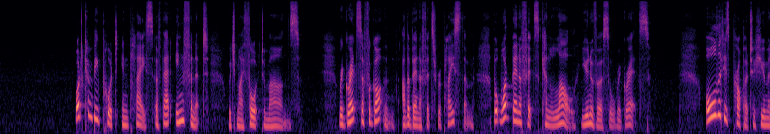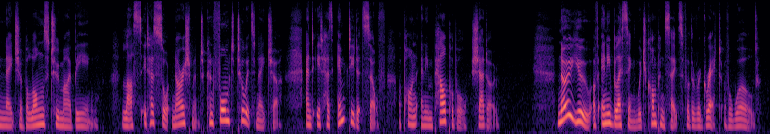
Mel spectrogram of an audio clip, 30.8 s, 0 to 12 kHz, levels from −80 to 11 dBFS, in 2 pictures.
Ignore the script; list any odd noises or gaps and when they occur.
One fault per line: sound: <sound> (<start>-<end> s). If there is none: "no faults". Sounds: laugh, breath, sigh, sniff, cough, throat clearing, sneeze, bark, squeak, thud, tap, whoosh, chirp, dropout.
no faults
